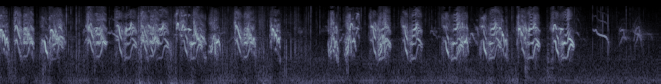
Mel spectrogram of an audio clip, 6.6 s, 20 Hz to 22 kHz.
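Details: A flock of sparrows at a Tenmangu shrine, landing on a hand to be fed, March 2024: continuous rapid, harsh chattering chirps in tight bursts, nearly three per second, with a brief pause midway.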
